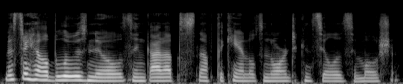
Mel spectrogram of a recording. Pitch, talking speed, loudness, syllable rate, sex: 170 Hz, 270 wpm, -18 LUFS, 5.8 syllables/s, female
